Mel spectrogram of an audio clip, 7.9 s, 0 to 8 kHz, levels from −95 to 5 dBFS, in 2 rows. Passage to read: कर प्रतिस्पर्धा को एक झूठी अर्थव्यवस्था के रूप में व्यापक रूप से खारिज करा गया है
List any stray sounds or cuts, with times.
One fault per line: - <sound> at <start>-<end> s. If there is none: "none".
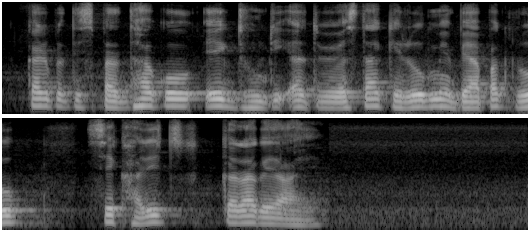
none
